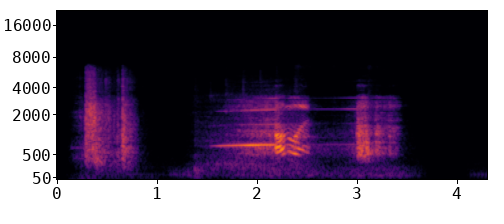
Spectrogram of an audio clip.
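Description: Short bursts of radio transmission: a crackle, then a louder stretch with steady tones and a quick warble, then another crackle, with no intelligible words.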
